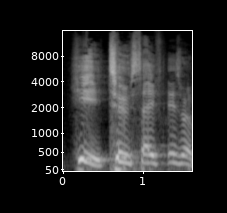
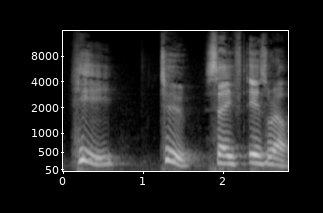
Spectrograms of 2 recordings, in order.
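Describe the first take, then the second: First: It is spoken in a London street-slang accent. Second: It is spoken with an Italian accent. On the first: "the new Ali G version" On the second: "the Italian version says"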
